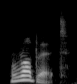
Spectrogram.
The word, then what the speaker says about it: Robert: To me, the second R in Robert is silent. Robert.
